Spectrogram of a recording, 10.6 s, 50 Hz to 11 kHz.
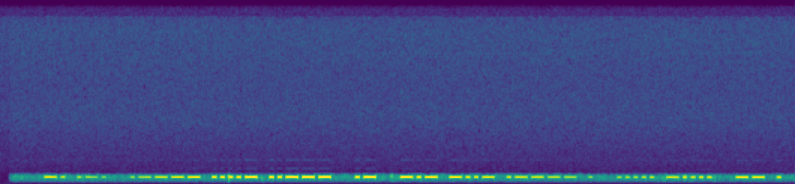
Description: Morse code, heard as a keyed tone, about 22 wpm, 500 Hz. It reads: NR 142 A KX1E 56 ME
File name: contests / ss-cw-k5tr-op-n5rz -0100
